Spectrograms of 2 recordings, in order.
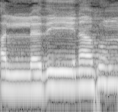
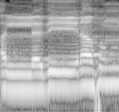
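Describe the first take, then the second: Both takes have the same delivery.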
